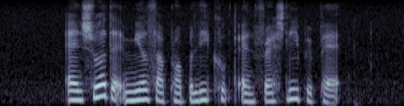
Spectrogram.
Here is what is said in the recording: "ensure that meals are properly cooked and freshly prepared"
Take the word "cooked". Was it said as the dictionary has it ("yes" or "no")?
yes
